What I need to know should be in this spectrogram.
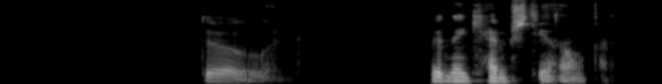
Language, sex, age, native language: Icelandic, male, 40-49, Icelandic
